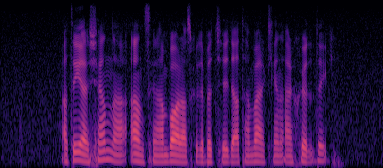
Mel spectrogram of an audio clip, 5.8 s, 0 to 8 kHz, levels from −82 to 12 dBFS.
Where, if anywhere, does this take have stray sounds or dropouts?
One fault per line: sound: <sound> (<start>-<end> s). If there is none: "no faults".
no faults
